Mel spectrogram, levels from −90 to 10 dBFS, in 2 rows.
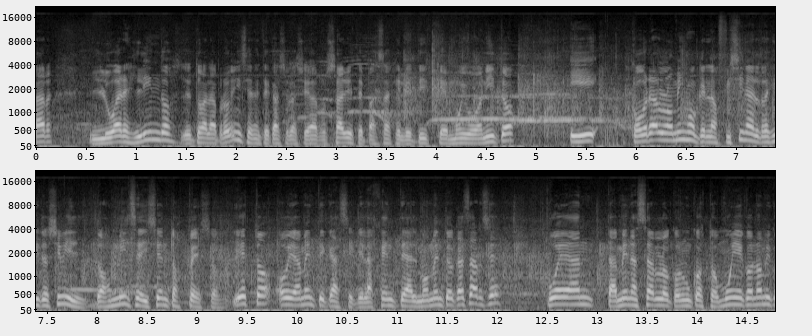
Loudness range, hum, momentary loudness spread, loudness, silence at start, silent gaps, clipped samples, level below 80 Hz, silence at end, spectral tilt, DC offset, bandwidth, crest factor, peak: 2 LU; none; 6 LU; -20 LUFS; 0 s; none; under 0.1%; -46 dBFS; 0 s; -6.5 dB/octave; under 0.1%; 19 kHz; 16 dB; -4 dBFS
